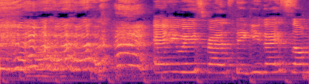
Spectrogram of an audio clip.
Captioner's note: laughs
